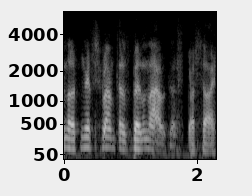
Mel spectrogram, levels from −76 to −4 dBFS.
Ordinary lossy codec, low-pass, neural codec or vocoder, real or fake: MP3, 32 kbps; 5.4 kHz; codec, 24 kHz, 1.5 kbps, HILCodec; fake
